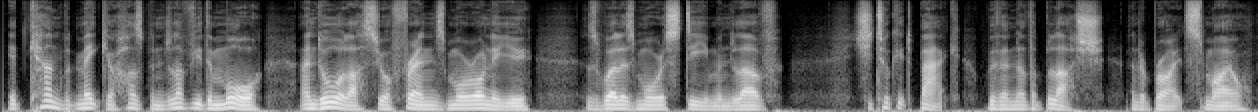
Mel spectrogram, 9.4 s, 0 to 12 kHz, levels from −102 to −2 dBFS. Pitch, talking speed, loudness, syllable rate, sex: 110 Hz, 225 wpm, -18 LUFS, 5.4 syllables/s, male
